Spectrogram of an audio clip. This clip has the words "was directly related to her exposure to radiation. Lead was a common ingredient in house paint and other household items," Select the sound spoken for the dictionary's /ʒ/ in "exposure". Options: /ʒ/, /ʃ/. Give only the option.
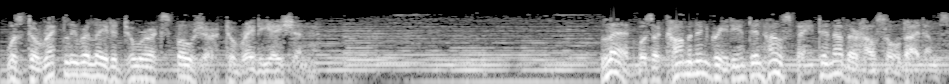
/ʒ/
